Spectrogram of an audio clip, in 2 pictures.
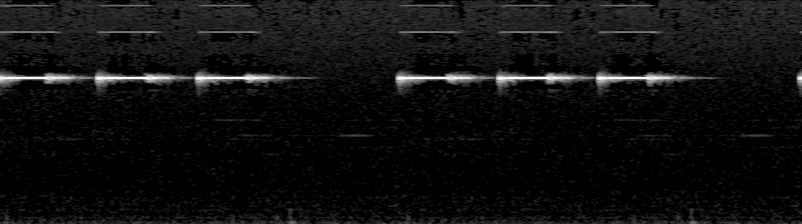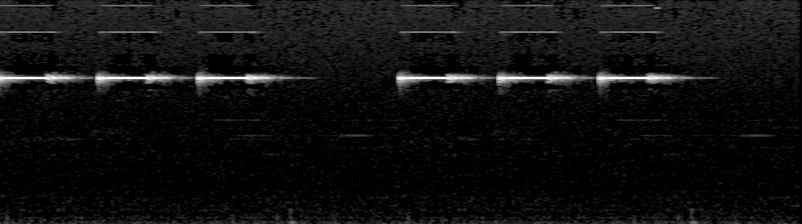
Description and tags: Smoke detector alarm, distant neighboring room perspective
Smoke alarm as heard through a neighboring room
alert, beep, smoke, alarm, chirp, detector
